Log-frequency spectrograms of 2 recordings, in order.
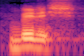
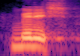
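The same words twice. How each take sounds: The two takes are said the same way.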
